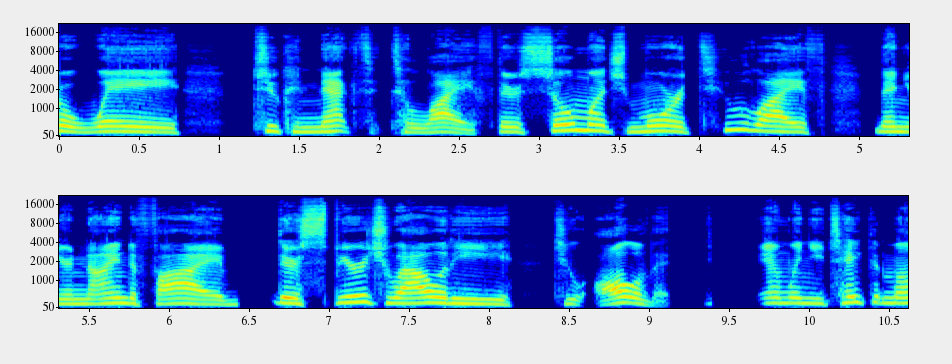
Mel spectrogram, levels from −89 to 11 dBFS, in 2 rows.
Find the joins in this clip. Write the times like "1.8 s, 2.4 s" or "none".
6.4 s, 9.5 s

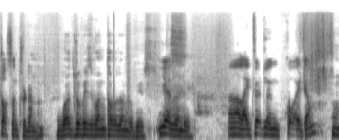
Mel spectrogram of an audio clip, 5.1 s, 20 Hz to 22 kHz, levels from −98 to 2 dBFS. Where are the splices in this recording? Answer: none

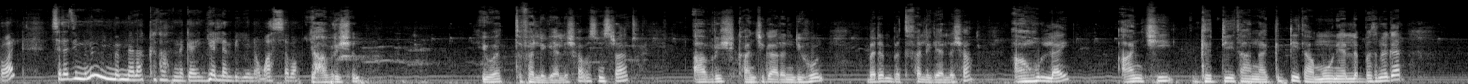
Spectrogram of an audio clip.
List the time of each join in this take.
3.0 s

